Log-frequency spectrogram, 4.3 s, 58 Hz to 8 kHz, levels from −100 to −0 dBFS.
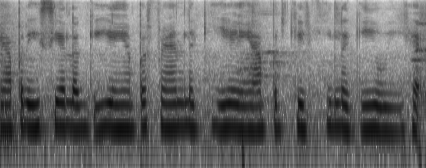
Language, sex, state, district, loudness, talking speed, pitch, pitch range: Hindi, female, Gujarat, Valsad, -14 LUFS, 195 wpm, 185 Hz, 185-195 Hz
